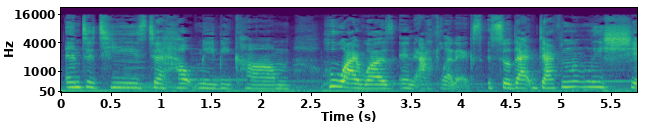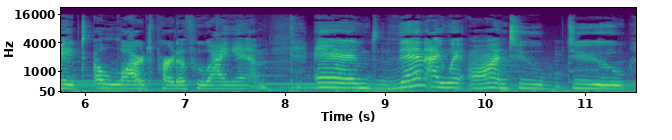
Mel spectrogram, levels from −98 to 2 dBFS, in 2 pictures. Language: English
